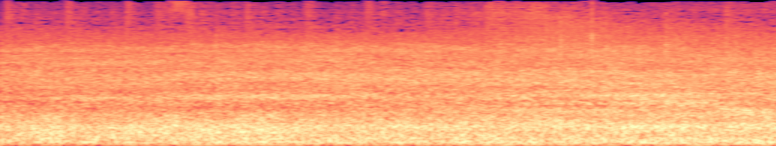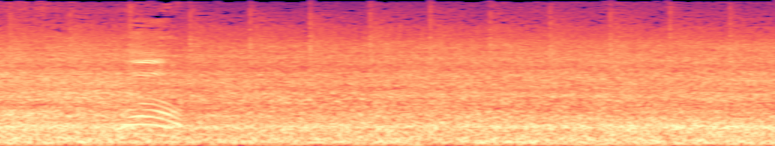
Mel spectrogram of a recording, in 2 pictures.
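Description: Steady outdoor traffic and street noise, with a short falling tone about six seconds in.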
